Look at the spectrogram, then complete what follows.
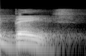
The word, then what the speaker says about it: Beis: Like a B. And let's pronounce it. Say Beis.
